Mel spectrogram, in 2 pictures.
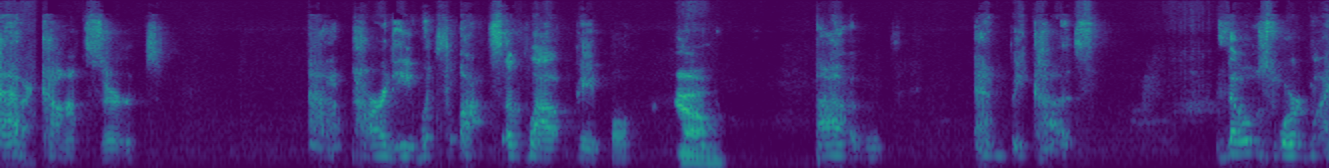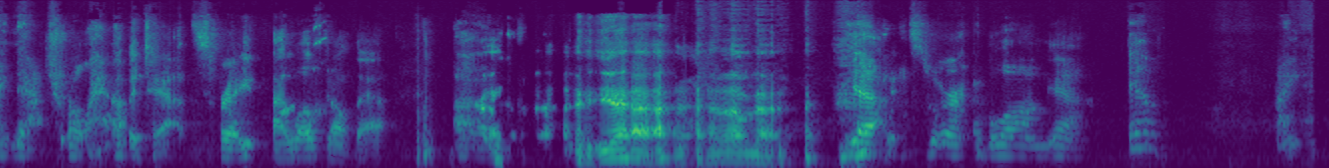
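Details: Adult woman with chronic dysphonia, treated with Botox injections into the vocal cords every three months; dysphonia.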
